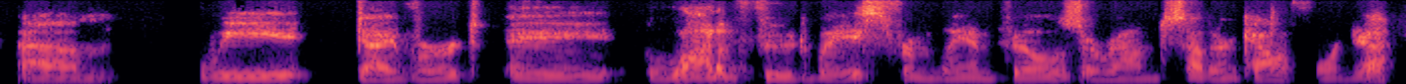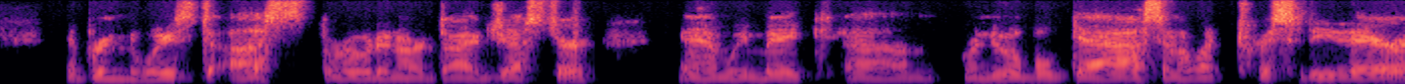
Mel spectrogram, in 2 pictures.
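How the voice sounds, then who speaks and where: Hoarse man, podcast host, slightly low voice, dry close sound, friendly with lots of fillers. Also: a bit bright, dry recording, low-quality recording. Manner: friendly, upbeat, uses many fillers. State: hoarse from a cold. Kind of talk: casual interview chat. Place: office.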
